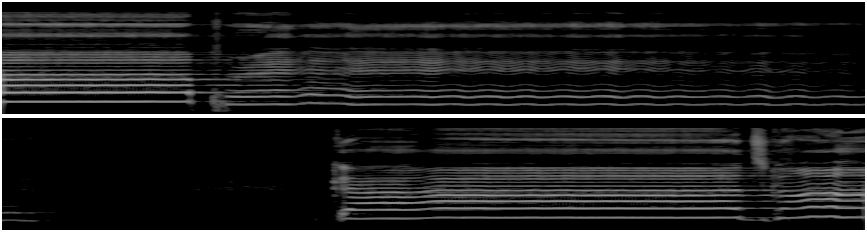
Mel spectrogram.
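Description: A woman singing a slow lullaby solo, with no accompaniment. A long held note gives way about a second in to a lower note with wide vibrato. After a pause of over a second, another long held note comes in near the end.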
